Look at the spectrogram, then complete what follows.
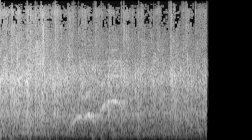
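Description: Audience applauding and cheering, with one voice rising in a brief whoop above the clapping about two seconds in. The sound cuts off abruptly about four seconds in.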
